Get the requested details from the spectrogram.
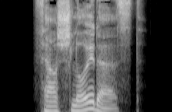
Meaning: second-person singular present of verschleudern
- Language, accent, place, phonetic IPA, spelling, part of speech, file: German, Germany, Berlin, [fɛɐ̯ˈʃlɔɪ̯dɐst], verschleuderst, verb, De-verschleuderst.ogg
